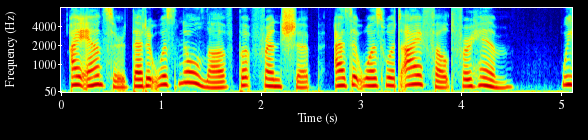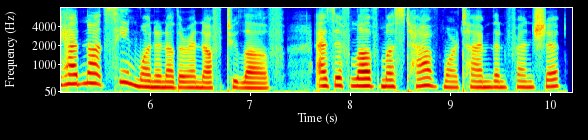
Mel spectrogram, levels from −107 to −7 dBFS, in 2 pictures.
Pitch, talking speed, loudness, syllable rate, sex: 240 Hz, 205 wpm, -18 LUFS, 4.1 syllables/s, female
